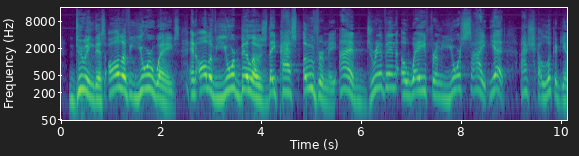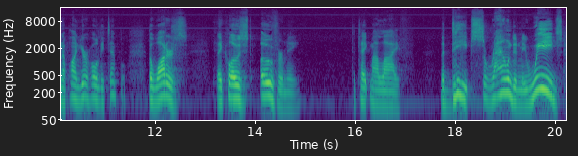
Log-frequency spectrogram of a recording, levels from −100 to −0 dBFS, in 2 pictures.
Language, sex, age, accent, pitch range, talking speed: English, male, 40-59, American, 130-190 Hz, 135 wpm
